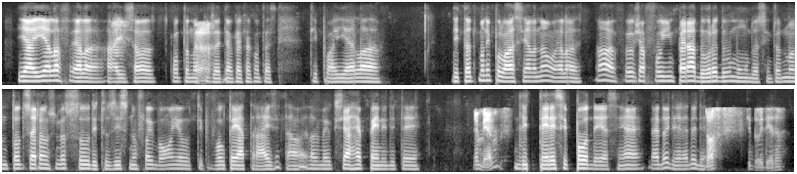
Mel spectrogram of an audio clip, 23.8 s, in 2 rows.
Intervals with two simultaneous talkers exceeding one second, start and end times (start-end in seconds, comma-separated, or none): none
